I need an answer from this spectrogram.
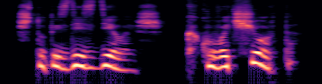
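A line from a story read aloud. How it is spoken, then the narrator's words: Through gritted teeth. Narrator (Russian): сквозь зубы процедил Эдвард Валкер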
